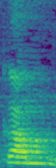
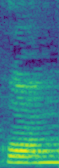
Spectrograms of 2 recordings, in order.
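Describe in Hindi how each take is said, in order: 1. यह स्वर एक छोटी 'uh' ध्वनि है। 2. यह स्वर एक गोल 'o' ध्वनि है। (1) "यहाँ पर कम बोलेंगे" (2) "यहाँ पर कॉम नहीं बोलेंगे"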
